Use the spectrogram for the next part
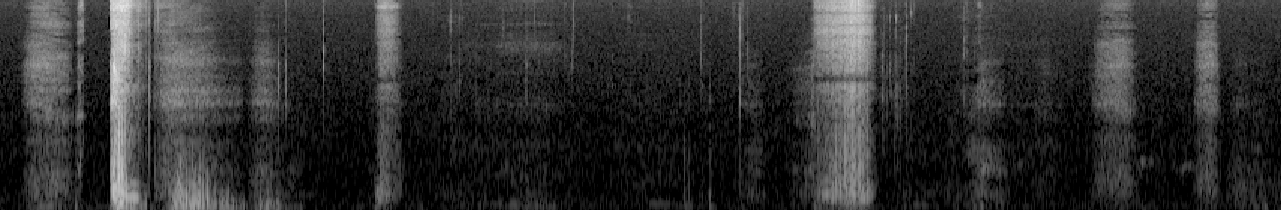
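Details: Two forceful, wet, snotty explosive sneezes, possibly induced, with sniffs and breaths around them.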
